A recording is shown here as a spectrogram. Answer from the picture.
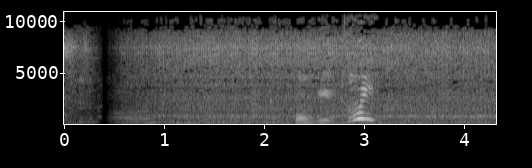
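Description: A steady low hum, broken by a brief dropout just after the start. A short, untranscribed human vocal sound comes about two and a half seconds in, then a louder one about three seconds in that rises in pitch.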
